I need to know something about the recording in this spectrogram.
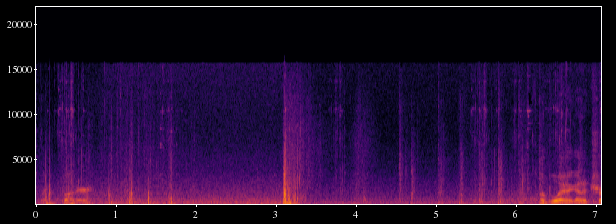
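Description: Quick footsteps thud on hard ground and grass.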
